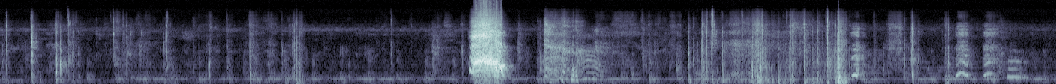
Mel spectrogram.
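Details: A single loud, explosive sneeze from a woman breaks through quiet room noise and scattered talk among friends.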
